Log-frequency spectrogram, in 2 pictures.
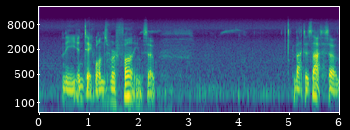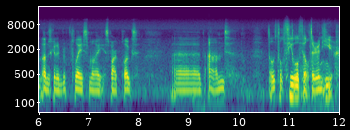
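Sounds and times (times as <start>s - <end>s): distant bird chirp: 0.0s - 5.8s.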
